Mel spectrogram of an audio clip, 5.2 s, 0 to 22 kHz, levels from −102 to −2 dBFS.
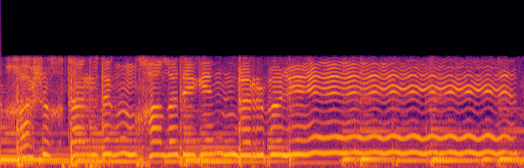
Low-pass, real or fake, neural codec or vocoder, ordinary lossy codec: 5.4 kHz; real; none; none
